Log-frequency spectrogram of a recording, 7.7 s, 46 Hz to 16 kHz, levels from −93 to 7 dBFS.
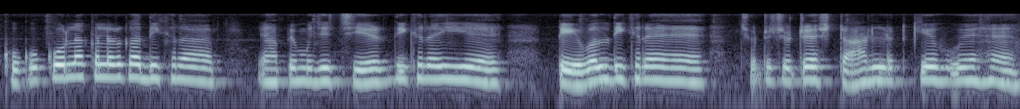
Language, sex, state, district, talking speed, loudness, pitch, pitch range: Hindi, female, Chandigarh, Chandigarh, 180 wpm, -17 LUFS, 210 Hz, 195-225 Hz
